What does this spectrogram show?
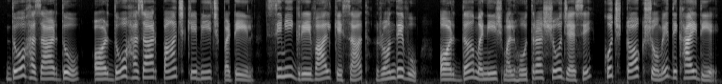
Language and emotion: Hindi, neutral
